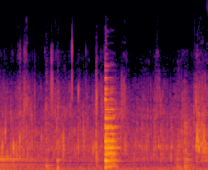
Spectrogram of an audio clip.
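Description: Meat browning in a frying pan in a country kitchen, a soft steady sizzle with a brief louder hiss midway as a piece is turned, no talking.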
